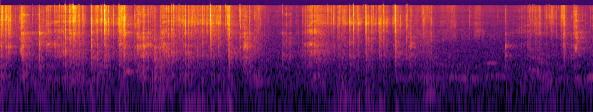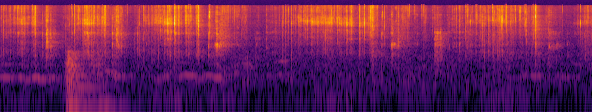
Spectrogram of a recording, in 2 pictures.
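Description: A metal blade shaves thin slices off a hand-held, dried, painted pink and green soap bar. Bright, dry, crisp scraping and crumbling strokes come in bursts with quieter pauses between them. A brief low thump sounds partway through.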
